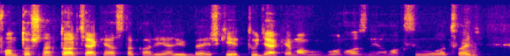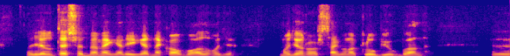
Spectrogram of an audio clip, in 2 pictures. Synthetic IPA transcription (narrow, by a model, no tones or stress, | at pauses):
fo̞nt̪o̞ʃnɒkt̪ɒrcaːkɛɒst̪ɒkɒɾijɛɾyɡ̚bɛeːʃkit̪uɟːaːkɛmɒɡuɡ̚boːlho̞zniɒmɒksimumo̞t̪ʋɒɟ | ho̞ɟɒd̪ot̪ːɛʃɛd̪̚bɛmːɛɡɛleːɡɛd̪nɛkɒvːɒlɦo̞ɟ | mɒɟɒɾo̞rsaːɡo̞nɒklubjuɡbɒn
